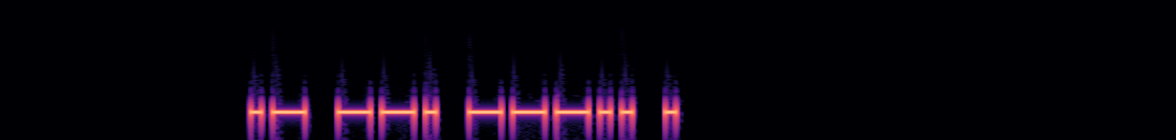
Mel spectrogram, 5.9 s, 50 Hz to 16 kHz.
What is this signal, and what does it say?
Morse code, heard as a keyed tone, about 22 wpm, 700 Hz. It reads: AG8E
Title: USA Call Signs - 4 Characters - Repeated 2x - 22wpm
